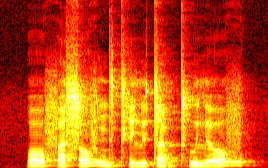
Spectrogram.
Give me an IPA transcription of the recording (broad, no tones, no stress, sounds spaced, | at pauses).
ɔ f a s ɔ v n d ɪ tʰ ɪ lʲ u t a ɖ tʰ u lʲ ɔ v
